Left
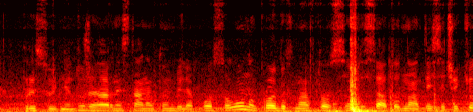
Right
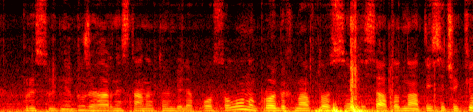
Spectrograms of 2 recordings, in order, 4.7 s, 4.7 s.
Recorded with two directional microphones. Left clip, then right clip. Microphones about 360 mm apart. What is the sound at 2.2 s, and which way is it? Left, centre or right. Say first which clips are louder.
Speech: right 1 dB; centre.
